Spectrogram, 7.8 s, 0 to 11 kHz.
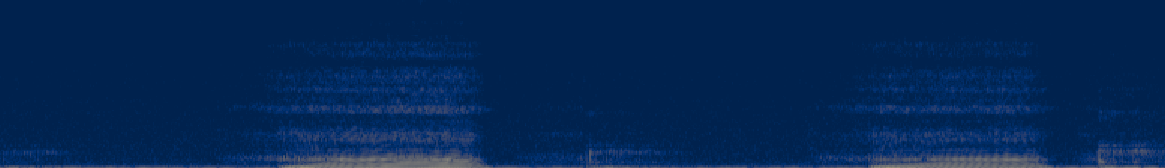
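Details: Real sleep snoring of a person who snored and then woke up: long, deep, rattling inspiratory snores, each followed by a quieter breath out, about 17 breaths a minute; loud snoring.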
